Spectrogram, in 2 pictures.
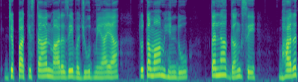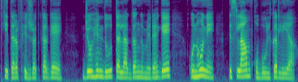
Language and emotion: Urdu, neutral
